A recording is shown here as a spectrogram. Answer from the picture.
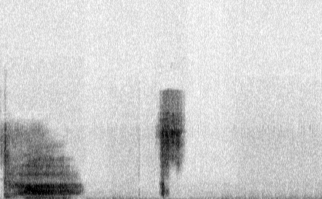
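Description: A man's soft sigh, one breath out lasting about half a second, then a brief faint click a little over a second in.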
